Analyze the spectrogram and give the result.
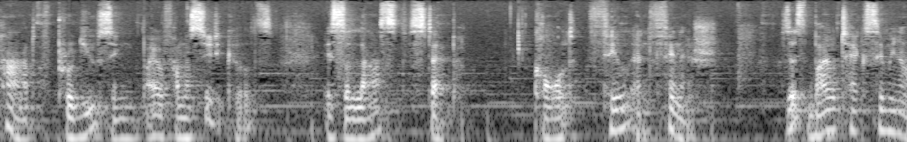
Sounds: music, speech

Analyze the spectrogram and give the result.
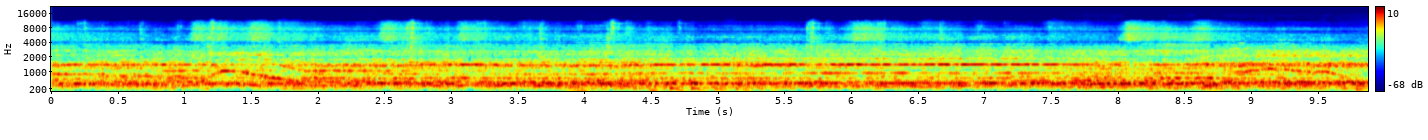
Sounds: music

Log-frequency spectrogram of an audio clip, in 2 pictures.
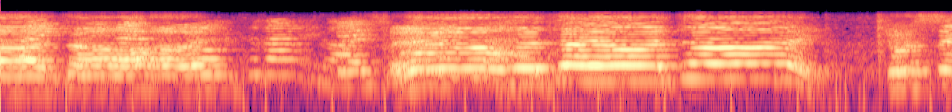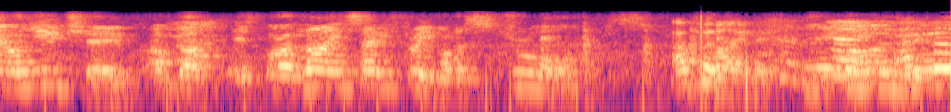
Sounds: male singing, speech

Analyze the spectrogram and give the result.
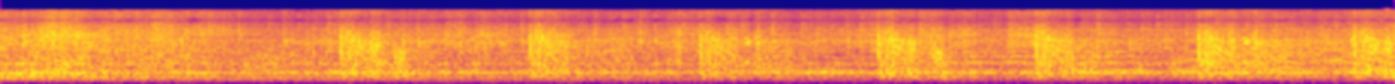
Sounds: music

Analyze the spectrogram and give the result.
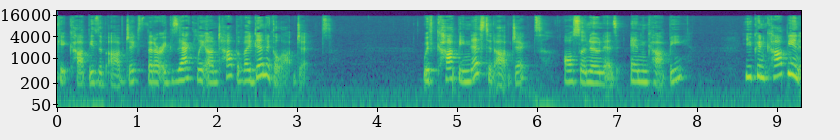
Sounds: speech

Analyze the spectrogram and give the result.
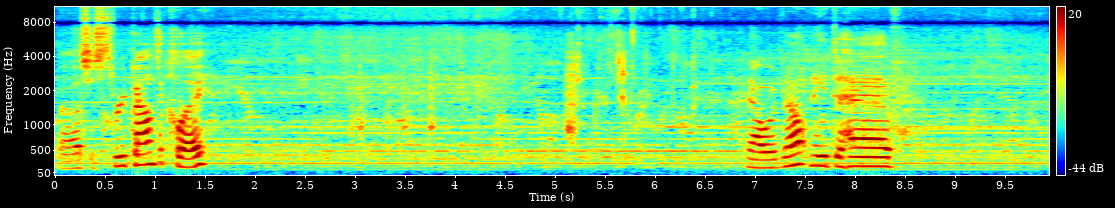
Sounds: electric razor, speech

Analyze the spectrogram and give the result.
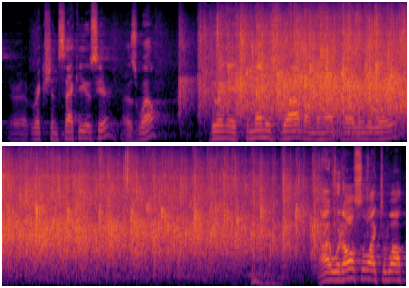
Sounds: speech

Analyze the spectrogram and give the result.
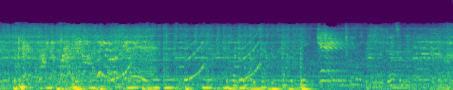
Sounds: speech

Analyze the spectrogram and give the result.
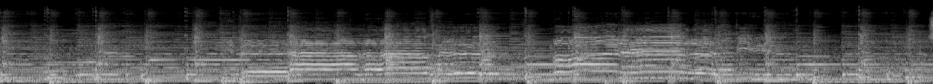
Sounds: country, music

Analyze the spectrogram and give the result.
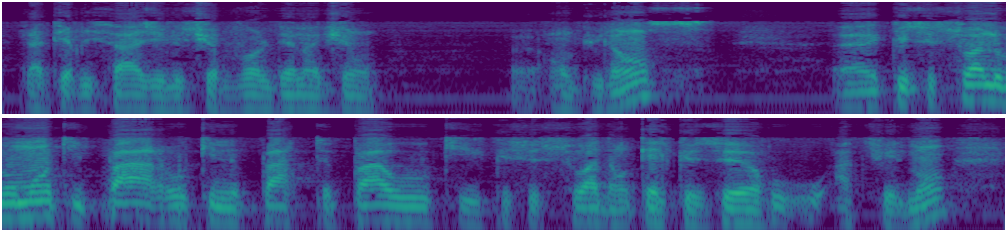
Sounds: speech

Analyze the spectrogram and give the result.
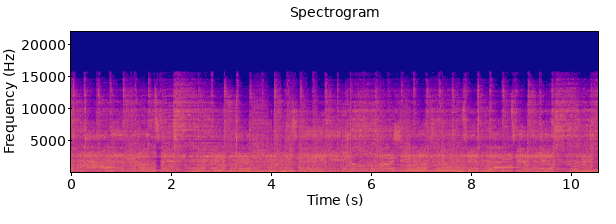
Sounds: pop music, music

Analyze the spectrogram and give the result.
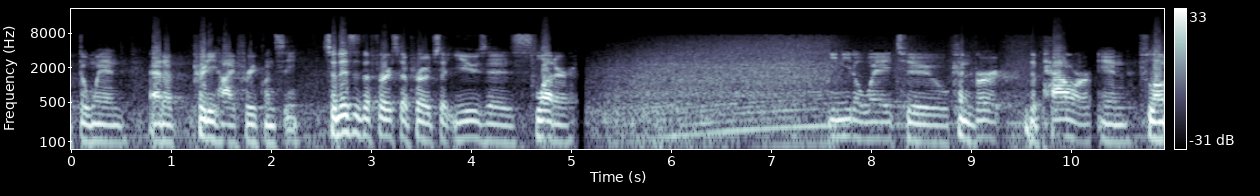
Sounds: speech

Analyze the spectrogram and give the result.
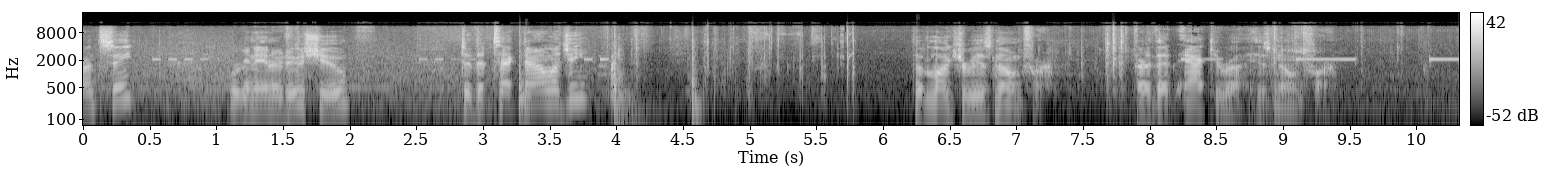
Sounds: car, vehicle, speech

